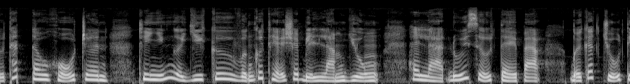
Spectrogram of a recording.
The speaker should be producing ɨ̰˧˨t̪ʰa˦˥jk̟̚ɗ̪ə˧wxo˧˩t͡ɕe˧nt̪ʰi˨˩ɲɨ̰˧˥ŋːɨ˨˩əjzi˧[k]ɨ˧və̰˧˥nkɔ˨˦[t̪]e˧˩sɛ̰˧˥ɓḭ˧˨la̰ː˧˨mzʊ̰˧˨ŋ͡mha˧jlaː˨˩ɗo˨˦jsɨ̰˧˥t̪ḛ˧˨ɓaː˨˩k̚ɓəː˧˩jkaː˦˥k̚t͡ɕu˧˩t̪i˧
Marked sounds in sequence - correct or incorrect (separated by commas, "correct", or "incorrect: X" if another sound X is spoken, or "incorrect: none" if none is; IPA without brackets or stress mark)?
correct, incorrect: t̪ʰ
